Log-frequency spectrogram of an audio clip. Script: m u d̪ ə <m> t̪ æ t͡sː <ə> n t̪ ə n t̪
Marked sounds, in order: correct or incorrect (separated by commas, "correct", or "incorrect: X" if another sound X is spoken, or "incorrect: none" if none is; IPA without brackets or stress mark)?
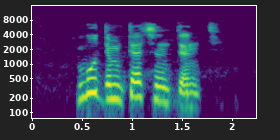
correct, correct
